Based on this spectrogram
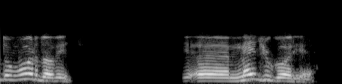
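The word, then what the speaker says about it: Međugorje: Uh, magugoria. Maybe you call it in English speaking uh area with some weird pronunciation like like Major George or something.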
